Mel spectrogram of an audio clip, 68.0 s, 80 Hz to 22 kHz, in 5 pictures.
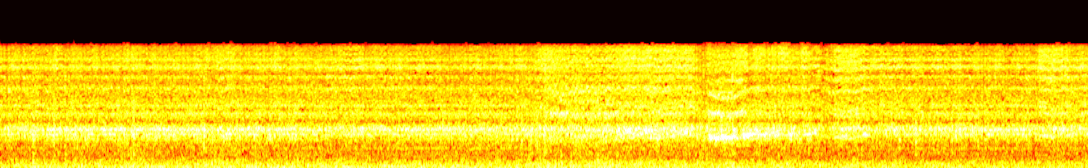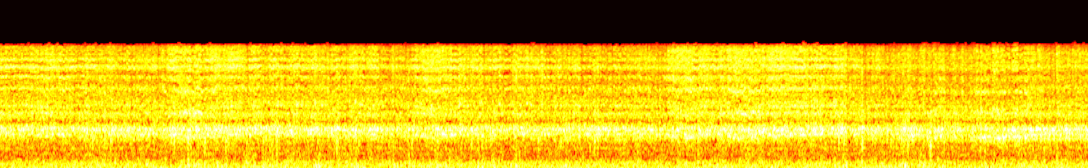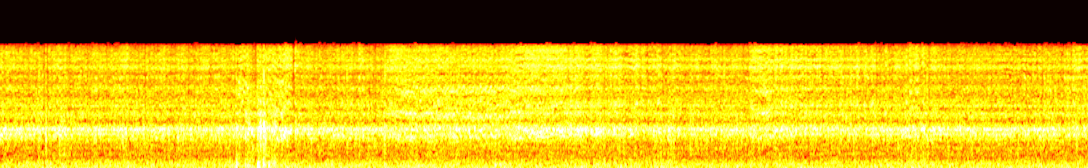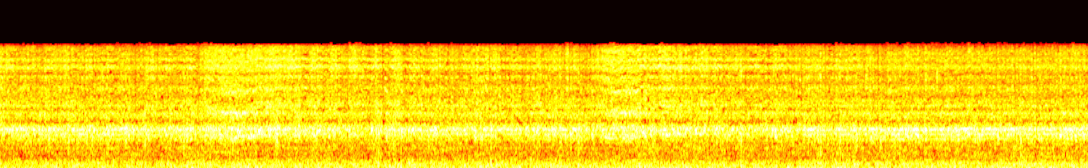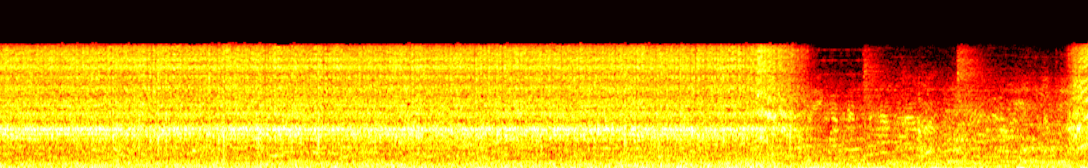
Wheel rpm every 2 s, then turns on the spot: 230, 230, 230, 220, 220, 230, 230, 230, 230, 230, 230, 230, 230, 230, 230, 230, 210, 220, 230, 230, 230, 230, 230, 230, 230, 230, 240, 230, 230, 230, 230, 230, 50, 10.
none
